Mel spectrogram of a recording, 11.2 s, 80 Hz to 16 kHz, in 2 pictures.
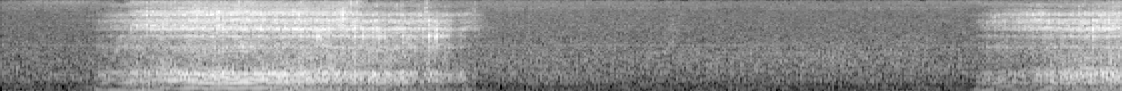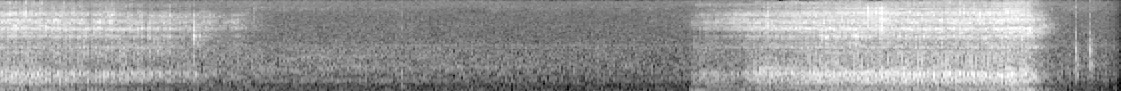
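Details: Three loud, rough, rattling snores about four seconds apart during sleep, with quiet pauses between, roughly 14 a minute: snoring.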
